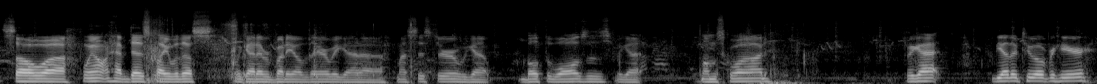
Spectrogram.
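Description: A man's voice: mid-range voice, level tone, normal speed. A young man, chatting casually and joking while riding four-wheelers outdoors on a farm. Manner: joking, calls out to riders. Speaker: vlogger. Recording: loud engine and wind noise.

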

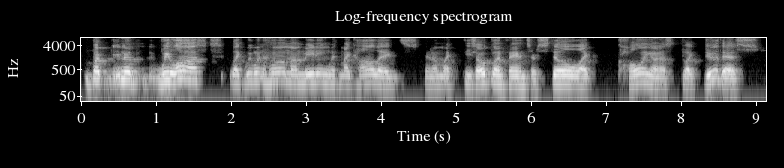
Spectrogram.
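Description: A middle-aged man talking casually as a guest on a video-call interview, with many fillers and frequent throat-clearing. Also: fairly high pitch, unhurried, dark tone. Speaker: union political director, guest. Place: home room, indoors.

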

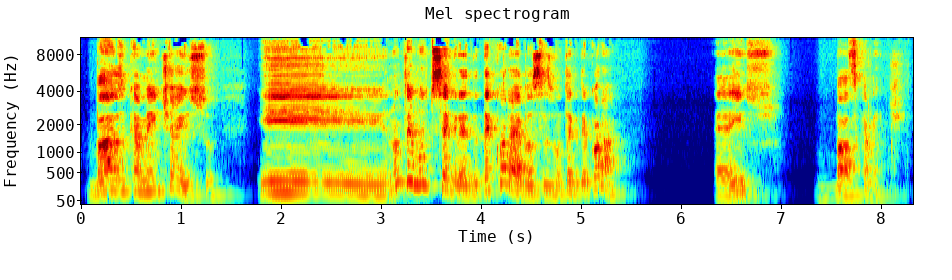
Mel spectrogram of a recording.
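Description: A man with a Brazilian Portuguese accent teaches in a fairly high voice. He reads material aloud, then explains it informally and haltingly, repeating himself and adding little check-in questions. The room echoes noticeably around him. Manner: halting, repetitive, frequent tag questions to check understanding. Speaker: language teacher. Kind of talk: informal lesson, reading slides aloud and explaining. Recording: roomy, echoing voice-over.

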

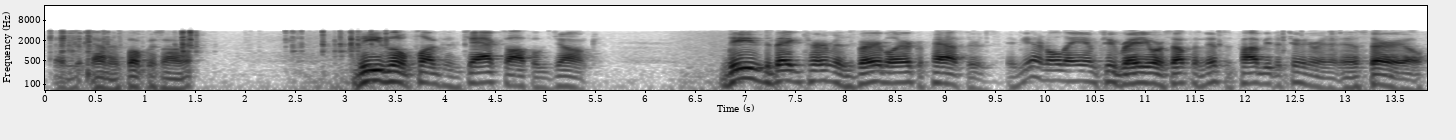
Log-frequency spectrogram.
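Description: A man's voice: fairly low pitch, animated, normal speed. A middle-aged man giving a casual, unscripted show-and-tell, rambling along in a plainspoken way. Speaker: hobbyist showing his radio parts collection. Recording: muffled narrowband camera audio, noisy, clicks.

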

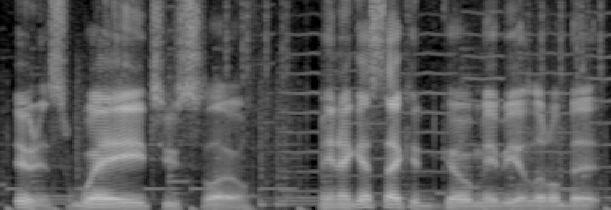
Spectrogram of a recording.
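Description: A man's voice: on the low side, normal speed. A man, around his thirties, streaming a video game with casual, slangy, sweary commentary to his chat, speaking into a close desk microphone at home. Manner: profane, excitable, slangy. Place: home streaming room, indoors. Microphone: close desk microphone on an arm. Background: video game music.

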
